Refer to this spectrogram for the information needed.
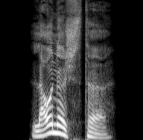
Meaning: inflection of launisch: 1. strong/mixed nominative/accusative feminine singular superlative degree 2. strong nominative/accusative plural superlative degree
- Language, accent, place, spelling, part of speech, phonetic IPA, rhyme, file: German, Germany, Berlin, launischste, adjective, [ˈlaʊ̯nɪʃstə], -aʊ̯nɪʃstə, De-launischste.ogg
